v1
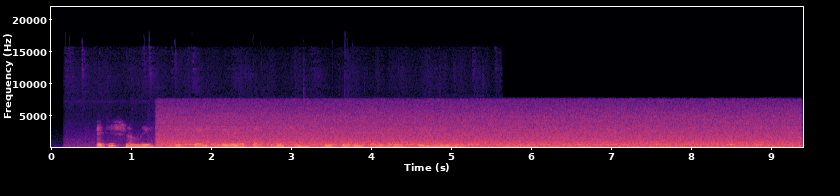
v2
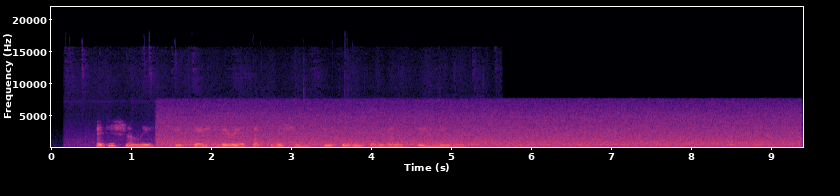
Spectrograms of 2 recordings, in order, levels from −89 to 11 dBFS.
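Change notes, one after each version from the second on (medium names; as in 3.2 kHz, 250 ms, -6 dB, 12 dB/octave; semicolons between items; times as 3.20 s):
second sound -5.5 dB; master: add peaking EQ 110 Hz -14.5 dB 2.3 oct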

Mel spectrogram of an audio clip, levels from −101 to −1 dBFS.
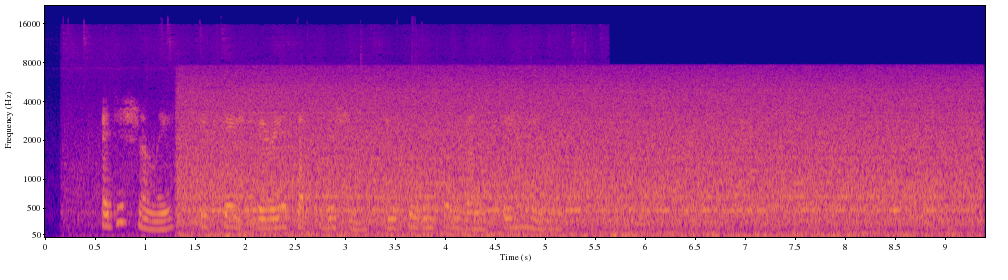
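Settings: speech: add resonant low shelf 570 Hz -7 dB, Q 1.5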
